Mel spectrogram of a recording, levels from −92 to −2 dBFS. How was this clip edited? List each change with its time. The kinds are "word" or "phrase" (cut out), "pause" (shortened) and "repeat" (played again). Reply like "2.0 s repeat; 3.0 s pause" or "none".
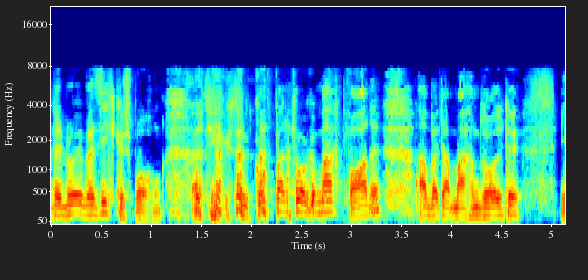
2.9 s word; 3.9 s phrase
